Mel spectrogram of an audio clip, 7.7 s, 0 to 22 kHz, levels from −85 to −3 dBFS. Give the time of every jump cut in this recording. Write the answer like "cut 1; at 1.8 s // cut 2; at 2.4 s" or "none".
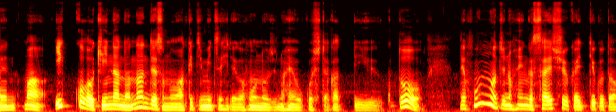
cut 1; at 4.9 s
